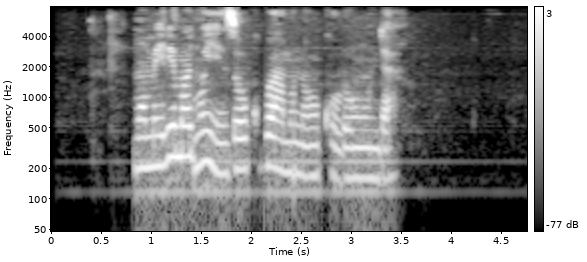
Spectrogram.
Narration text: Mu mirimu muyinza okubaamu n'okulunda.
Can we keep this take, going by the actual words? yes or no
yes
